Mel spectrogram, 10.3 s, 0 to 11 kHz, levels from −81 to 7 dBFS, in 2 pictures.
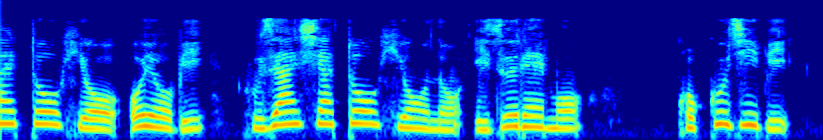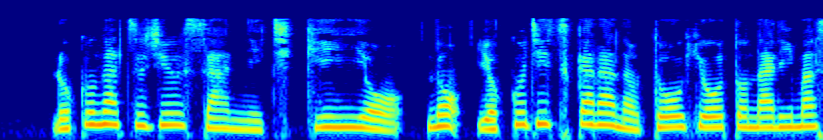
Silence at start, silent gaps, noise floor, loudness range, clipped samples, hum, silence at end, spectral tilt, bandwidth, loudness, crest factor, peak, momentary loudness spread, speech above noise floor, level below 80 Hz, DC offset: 0 s; none; -68 dBFS; 3 LU; under 0.1%; none; 0 s; -6 dB/octave; 7.6 kHz; -23 LUFS; 16 dB; -6 dBFS; 7 LU; 46 dB; -60 dBFS; under 0.1%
